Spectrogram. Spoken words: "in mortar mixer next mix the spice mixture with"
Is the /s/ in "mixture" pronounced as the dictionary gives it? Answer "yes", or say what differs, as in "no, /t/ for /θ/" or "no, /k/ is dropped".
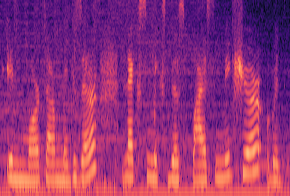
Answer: no, /s/ is dropped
